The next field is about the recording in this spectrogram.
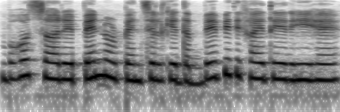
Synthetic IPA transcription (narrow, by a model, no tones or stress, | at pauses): bɐɦʊt̪saːɾepɛnɔːɾpɛːnsɪlked̪ɐbːebʱid̪ɪkʰaːid̪eɾɐɦiɦɛ̃ː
